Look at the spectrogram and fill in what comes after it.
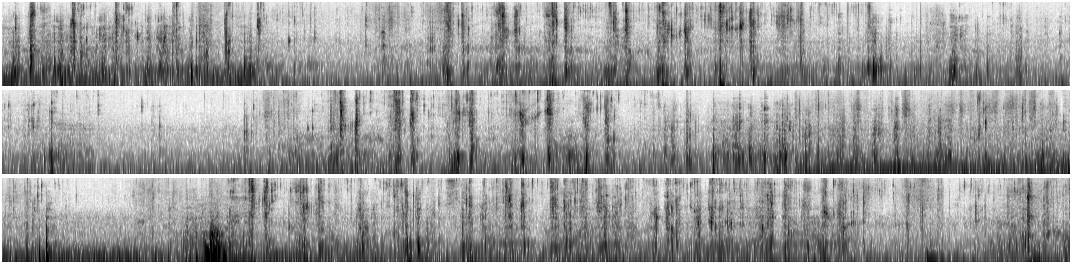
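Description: Close-miked eating of large sausages: big bites and chewing with many short, sharp wet clicks and smacks.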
